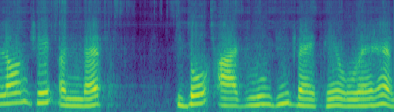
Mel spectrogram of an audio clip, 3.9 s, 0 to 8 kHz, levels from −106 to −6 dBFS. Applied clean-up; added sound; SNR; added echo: neural separator model SepFormer DNS4.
